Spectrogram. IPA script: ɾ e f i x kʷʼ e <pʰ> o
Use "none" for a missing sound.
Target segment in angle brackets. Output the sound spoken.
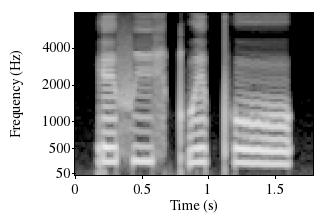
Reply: pʰ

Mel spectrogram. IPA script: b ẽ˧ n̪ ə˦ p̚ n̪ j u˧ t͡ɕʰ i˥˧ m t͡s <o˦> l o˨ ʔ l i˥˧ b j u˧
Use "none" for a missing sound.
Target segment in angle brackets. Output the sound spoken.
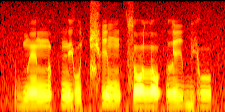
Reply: o˧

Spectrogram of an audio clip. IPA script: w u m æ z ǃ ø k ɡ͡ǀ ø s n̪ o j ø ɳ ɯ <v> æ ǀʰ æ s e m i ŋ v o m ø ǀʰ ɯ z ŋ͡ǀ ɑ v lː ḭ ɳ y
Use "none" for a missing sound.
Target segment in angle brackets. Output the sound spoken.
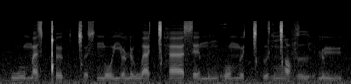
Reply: w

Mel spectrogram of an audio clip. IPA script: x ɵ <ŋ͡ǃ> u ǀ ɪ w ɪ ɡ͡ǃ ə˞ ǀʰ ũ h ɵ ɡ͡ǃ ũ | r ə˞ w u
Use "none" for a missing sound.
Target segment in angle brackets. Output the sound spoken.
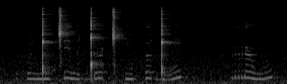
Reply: ŋ͡ǃ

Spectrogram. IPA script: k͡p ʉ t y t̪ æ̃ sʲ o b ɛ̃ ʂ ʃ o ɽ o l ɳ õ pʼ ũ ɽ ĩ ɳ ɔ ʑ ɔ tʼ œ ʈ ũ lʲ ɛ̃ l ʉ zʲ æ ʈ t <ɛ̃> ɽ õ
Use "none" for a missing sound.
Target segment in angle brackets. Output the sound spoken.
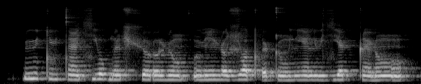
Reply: ɛ̃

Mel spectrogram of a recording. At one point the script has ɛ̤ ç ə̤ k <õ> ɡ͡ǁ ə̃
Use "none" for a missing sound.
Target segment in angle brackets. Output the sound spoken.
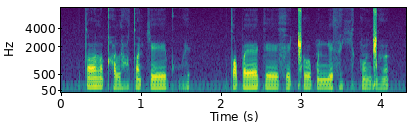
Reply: õ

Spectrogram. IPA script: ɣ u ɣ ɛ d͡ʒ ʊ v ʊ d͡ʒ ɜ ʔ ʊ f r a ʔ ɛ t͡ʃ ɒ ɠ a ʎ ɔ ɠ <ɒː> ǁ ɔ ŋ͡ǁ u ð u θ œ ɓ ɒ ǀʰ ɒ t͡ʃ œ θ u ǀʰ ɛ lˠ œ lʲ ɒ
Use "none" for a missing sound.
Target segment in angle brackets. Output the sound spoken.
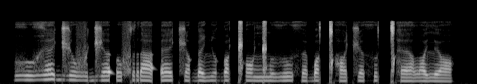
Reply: ɒ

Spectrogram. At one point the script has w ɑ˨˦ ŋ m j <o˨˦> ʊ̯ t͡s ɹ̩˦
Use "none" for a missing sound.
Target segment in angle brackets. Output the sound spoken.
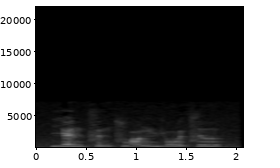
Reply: o˨˦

